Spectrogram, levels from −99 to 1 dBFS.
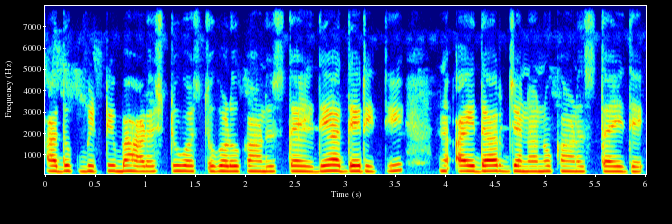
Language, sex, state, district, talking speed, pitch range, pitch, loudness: Kannada, female, Karnataka, Bidar, 120 wpm, 235-250 Hz, 245 Hz, -16 LUFS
